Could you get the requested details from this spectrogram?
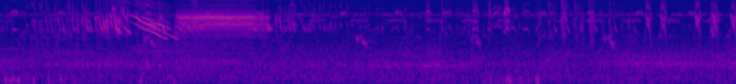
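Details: Male baya weaver chorus at completed nests, dancing to draw females in to inspect them; falling whistled sweeps lead into a steady wheezing buzz, followed by sparse rhythmic high ticks repeated about four times a second.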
